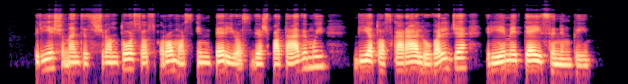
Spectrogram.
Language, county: Lithuanian, Šiauliai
